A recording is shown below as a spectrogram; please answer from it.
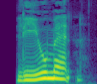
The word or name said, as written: levemand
